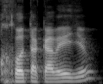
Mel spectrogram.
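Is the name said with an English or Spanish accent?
Spanish. The name is said with a Spanish accent. This is how locals say the name. "our pronunciation for that name is"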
